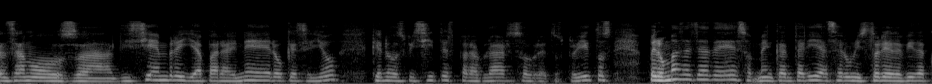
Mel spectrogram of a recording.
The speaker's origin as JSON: {"language": "Spanish", "country": "Ecuador", "said": "Es decir, nosotros tenemos belleza de artesanías como ecuatorianos."}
